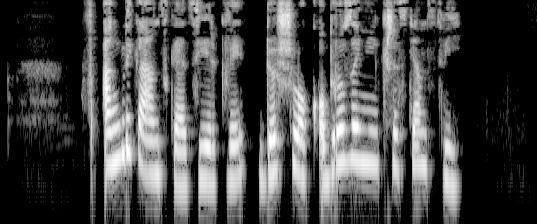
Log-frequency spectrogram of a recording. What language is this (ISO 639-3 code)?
ces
